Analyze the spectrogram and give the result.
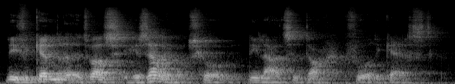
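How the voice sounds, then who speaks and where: A man preaches with a slow, solemn, measured voice of mellow, darker tone. His words hang in the long echo of a very reverberant church hall, as if he stood at the pulpit. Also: on the low side. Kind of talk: sermon and children's story.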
